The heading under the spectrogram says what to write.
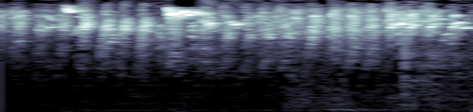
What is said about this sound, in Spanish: El canto y la nota de esta ave es bastante compleja, con una gran variedad de notas, aunque poco musicales.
